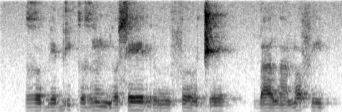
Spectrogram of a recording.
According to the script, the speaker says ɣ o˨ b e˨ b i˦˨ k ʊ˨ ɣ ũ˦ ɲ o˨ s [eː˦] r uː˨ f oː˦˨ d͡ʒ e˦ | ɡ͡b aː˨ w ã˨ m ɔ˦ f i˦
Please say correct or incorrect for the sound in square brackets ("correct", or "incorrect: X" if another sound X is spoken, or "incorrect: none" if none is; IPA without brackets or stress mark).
correct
